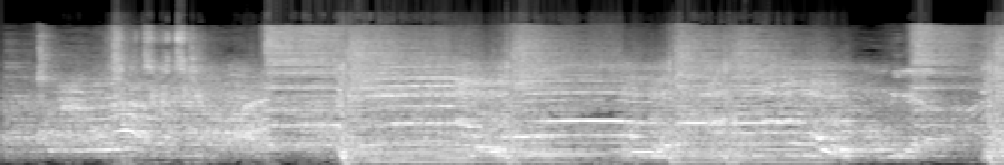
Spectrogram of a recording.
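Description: Live hard rock band starting a song: a thinner guitar sound with little bass at first, then the full band with drums and bass comes in loud about three seconds in.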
